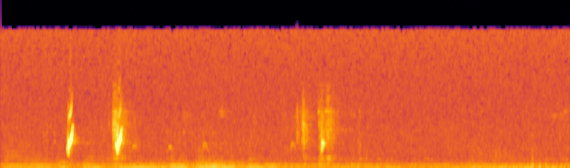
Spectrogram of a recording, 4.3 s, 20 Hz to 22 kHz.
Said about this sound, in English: Wild type 4 bird came in, and now it's giving song. And it's in the trees above here somewhere.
